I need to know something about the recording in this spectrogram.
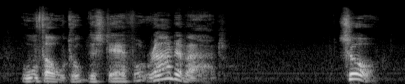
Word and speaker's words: Rarndabart: Because in the endemic working class Barnsley dialect, Rarndabart, what posh people say roundabout, rhymes with fart.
